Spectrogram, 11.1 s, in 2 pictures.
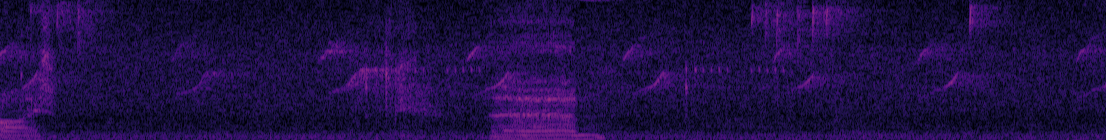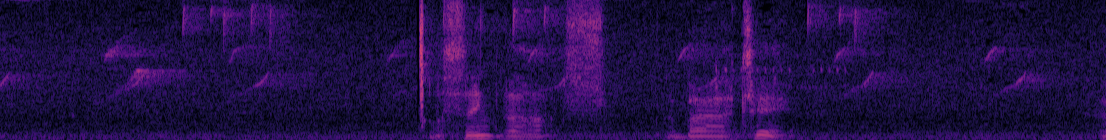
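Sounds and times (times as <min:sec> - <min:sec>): man humming: 0:02.5 - 0:03.0.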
